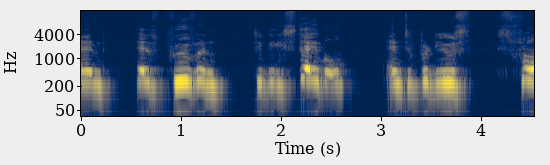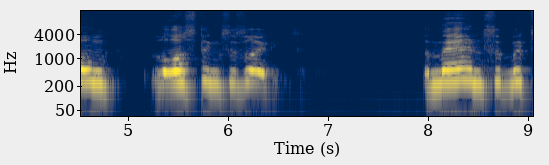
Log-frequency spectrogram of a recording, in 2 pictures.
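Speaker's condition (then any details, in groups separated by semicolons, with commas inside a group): Quadriplegic cerebral palsy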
